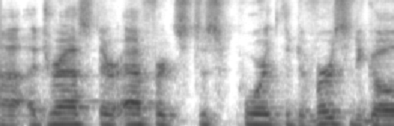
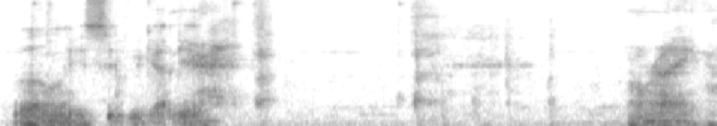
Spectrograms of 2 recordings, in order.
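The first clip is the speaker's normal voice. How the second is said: very soft, half-voiced mumble while checking; muttering to self; 3 semitones lower, 15 dB quieter than usual. Real, not acted. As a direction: talk under your breath as you fiddle with something. Muttering to self while sharing screen.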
